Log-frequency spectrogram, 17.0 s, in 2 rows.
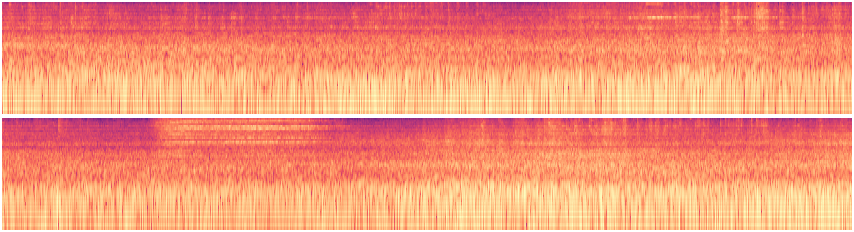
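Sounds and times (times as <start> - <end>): train wheels rumbling on rail: 0.0 - 17.0
high wheel squeal: 5.6 - 9.0, 9.9 - 12.0.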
